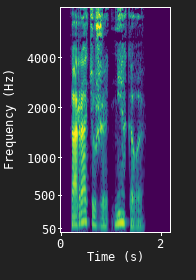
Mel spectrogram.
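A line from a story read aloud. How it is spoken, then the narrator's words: Quiet. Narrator (Russian): тихо проговорил Вильбо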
